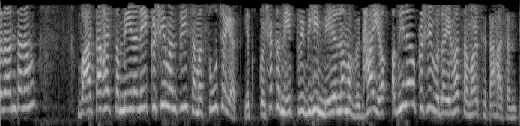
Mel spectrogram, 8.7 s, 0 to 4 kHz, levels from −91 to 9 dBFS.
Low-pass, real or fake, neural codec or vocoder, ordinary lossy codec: 3.6 kHz; real; none; MP3, 24 kbps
